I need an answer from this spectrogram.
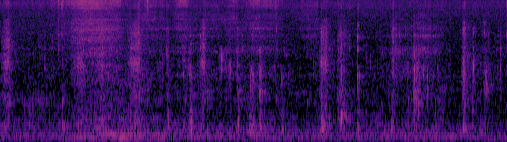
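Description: Faint chewing of a mouthful of soft gnocchi, with small wet mouth clicks scattered through it.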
